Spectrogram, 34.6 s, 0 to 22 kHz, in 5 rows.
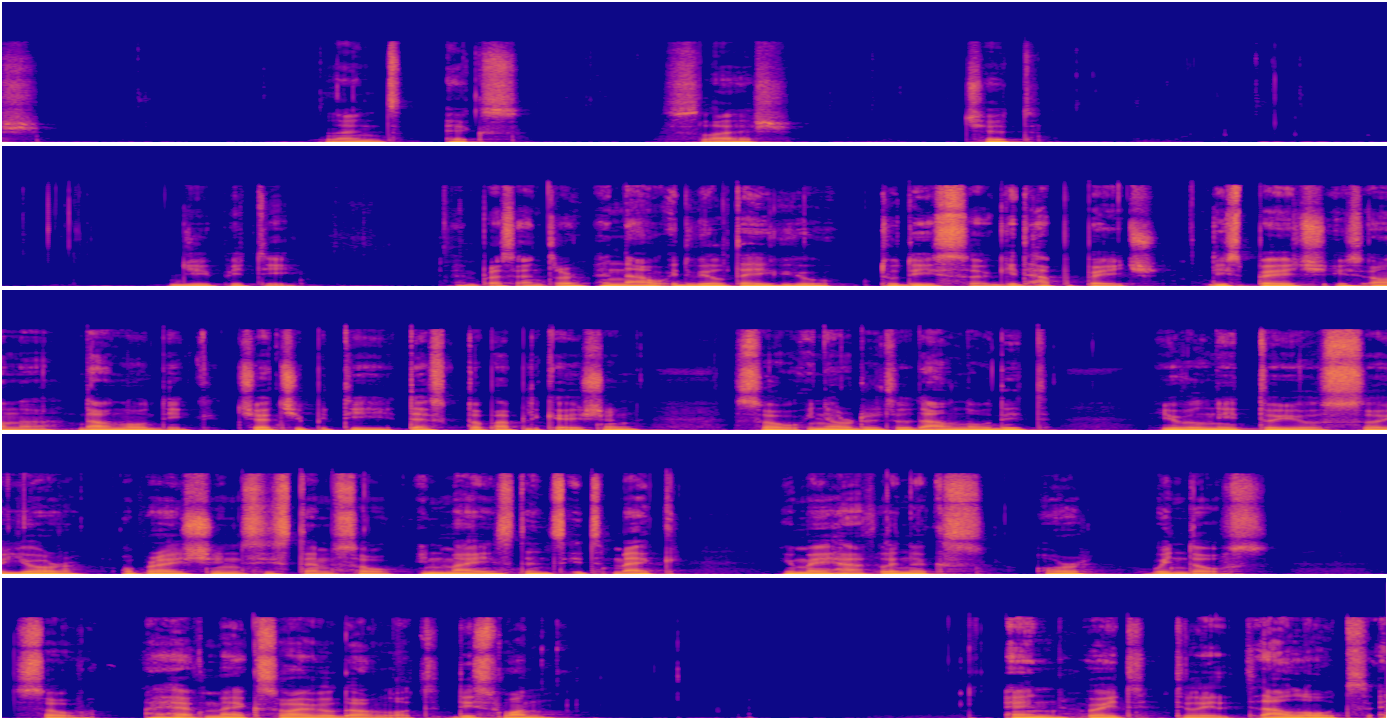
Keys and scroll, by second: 1.1-2.7 typing, 4.1 shift+ú, 5.4-8.9 typing, 9.1 Return.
